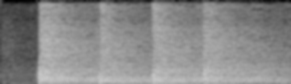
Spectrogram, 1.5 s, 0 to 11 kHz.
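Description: A used stainless steel kitchen shelf made from thick 1.2 mm sheet is knocked four times, each knock giving a solid, resonant metallic ring centered around 367 Hz that sustains and overlaps into a steady hum. The full, lingering tone marks the shelf as thick, heavy and solid rather than thin or flimsy.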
